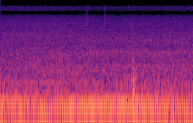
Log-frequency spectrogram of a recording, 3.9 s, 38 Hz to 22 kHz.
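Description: A BMW 118i M Sport idles with a steady, low engine hum through its single exhaust, recorded close and at an even level, with no change in pitch.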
